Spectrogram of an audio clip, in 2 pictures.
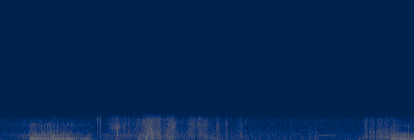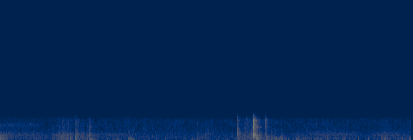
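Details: Sleeping dog: irregular rattling snorts and snores at uneven intervals, with quieter noisy breaths between; snoring.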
